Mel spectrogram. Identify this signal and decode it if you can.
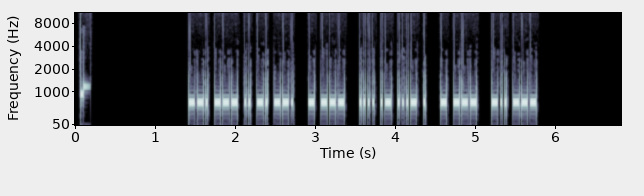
Morse code, heard as a keyed tone, about 44 wpm, 700 Hz. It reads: GOING TO HAVE TO DO
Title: Sets of 5 Words Encore 45wpm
